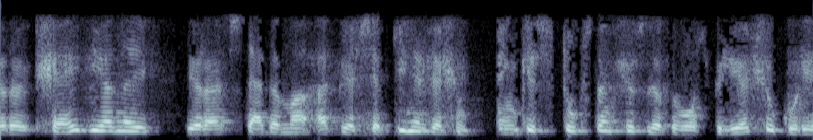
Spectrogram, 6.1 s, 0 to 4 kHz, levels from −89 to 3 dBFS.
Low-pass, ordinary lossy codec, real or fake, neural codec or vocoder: 3.6 kHz; AAC, 16 kbps; real; none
